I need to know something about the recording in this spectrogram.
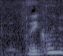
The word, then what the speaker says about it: Brickland: I don't think I know Representative Brickland, is that how you pronounce it? That's correct.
